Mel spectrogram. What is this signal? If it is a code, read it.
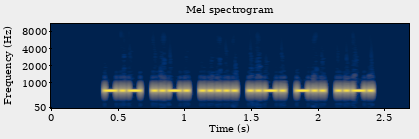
Morse code, heard as a keyed tone, about 37 wpm, 700 Hz. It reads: KF5FDF
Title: USA Call Signs - 6 Characters - 40wpm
